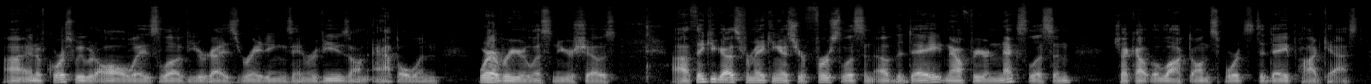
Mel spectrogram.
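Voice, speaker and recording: A man hosting a casual sports podcast, hoarse and losing his voice, with a laid-back delivery full of "uh" fillers. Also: sits low, little pitch movement, moderate pace. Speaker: podcast host.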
